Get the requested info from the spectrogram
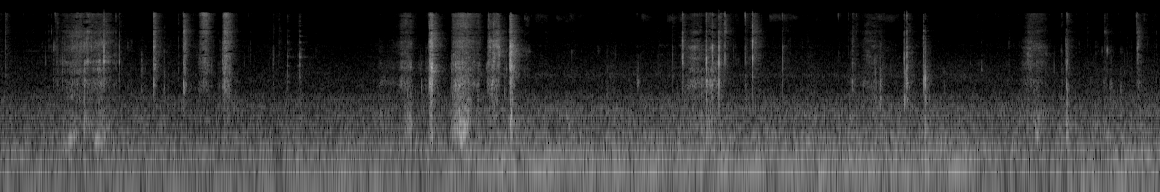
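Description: Cooked crab shells being cracked and pulled apart by hand, with sharp clicks and snaps throughout and a few louder crunches about four to five seconds in and again around seven seconds.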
